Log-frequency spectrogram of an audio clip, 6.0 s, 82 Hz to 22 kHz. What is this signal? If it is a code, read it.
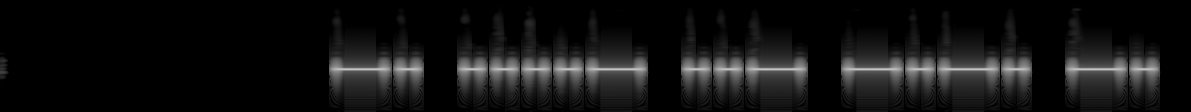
Morse code, heard as a keyed tone, about 15 wpm, 700 Hz. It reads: N4UCN
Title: USA Call Signs - 5 Characters - Repeated 3x - 15wpm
